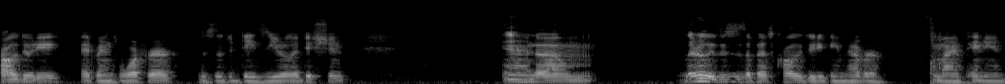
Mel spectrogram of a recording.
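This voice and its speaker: Against a quiet background, a man with a very deep, low voice speaks with fairly even intonation and long, frequent pauses. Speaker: gaming YouTuber. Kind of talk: casual vlog, game collection showcase. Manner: quiet, lowered voice; hesitant, many fillers.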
